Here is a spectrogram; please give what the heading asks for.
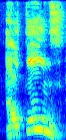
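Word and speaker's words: alkanes: एल्केन्स है। और मैंने आपको स्पेसिफिकली इसके प्रोनाउंसिएशन थोड़ा सा अलग करके बताया था ताकि आप इसको अच्छी तरह से याद रख सको। एल्केन्स, एल्कीन्स एंड एल्काइंस, okay, ताकि आप उसको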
